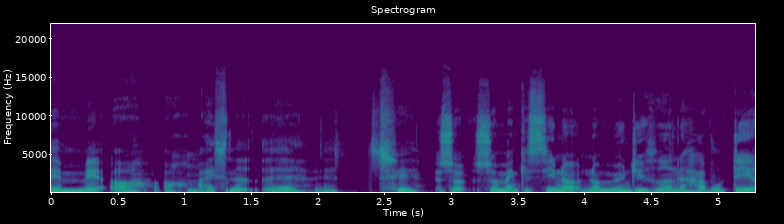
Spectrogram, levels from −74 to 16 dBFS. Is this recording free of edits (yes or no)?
yes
